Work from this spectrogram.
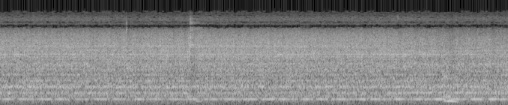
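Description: A centerless grinding machine runs steadily in a workshop, giving a loud, constant whirring drone with a sustained tonal hum, close and without pause, with no talk over it.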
